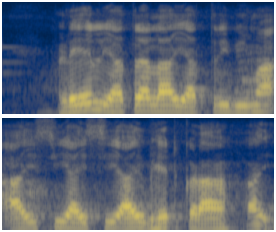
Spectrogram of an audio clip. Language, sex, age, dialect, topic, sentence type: Magahi, female, 18-24, Western, banking, statement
